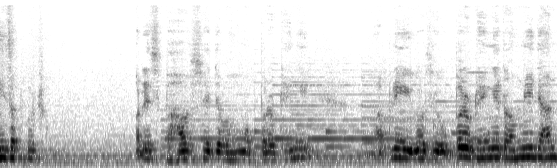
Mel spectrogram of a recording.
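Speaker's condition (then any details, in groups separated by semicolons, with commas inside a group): Cerebral palsy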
